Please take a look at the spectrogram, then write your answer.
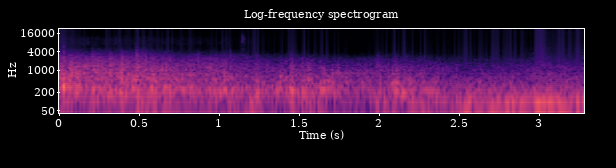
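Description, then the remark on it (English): A deep, continuous rumble of thunder rolls beneath a steady wash of rain during a storm with lightning, as the rain begins to ease off; fairly loud and unbroken throughout, with no voices present. “The rain had begun to ease off, but the thunder and lightning were still raising a fuss.”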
